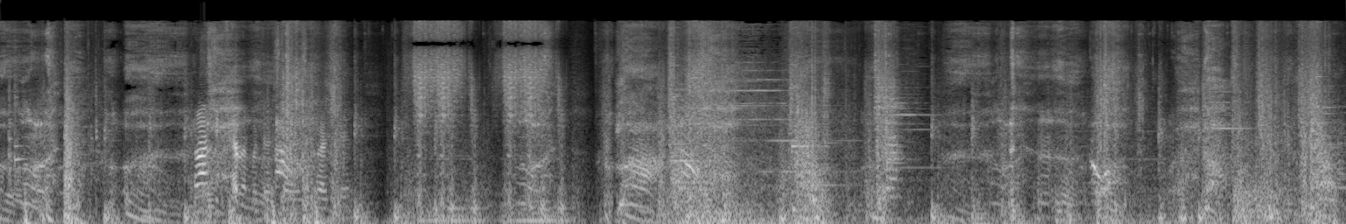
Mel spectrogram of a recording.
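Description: A wooden staff swings and strikes with heavy thuds.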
